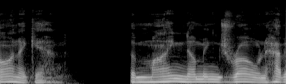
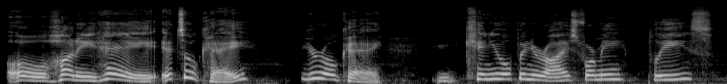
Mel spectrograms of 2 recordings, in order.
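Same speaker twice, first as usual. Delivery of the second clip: higher tender coaxing voice; soothing; 10 semitones higher than usual. Acted. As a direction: coax her gently back to calm. Husband soothing sobbing wife.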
